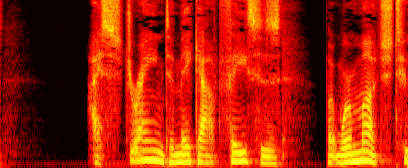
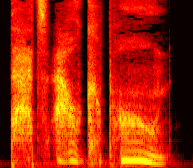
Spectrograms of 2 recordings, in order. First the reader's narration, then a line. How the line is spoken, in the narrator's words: I whispered to Natalie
